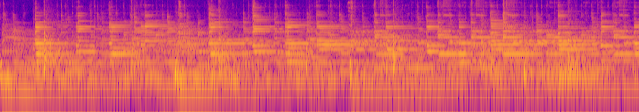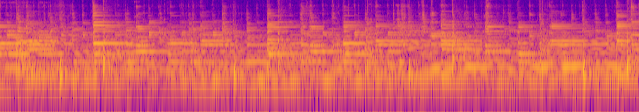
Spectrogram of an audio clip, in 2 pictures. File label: Spanish Strings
